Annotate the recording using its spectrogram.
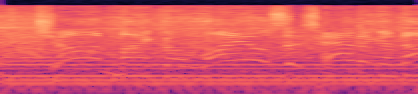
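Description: An arena goal horn sounding a steady, loud chord after a home goal, with many short rising-and-falling whoops above it and the crowd beneath.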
